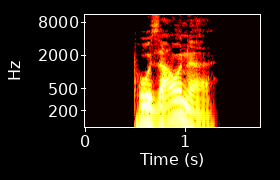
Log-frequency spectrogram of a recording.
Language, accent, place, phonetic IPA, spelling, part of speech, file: German, Germany, Berlin, [poˈzaʊ̯nə], Posaune, noun, De-Posaune.ogg
- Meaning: trombone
